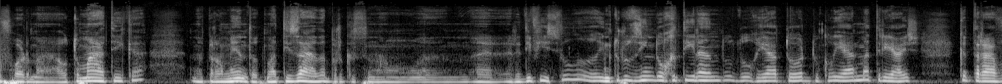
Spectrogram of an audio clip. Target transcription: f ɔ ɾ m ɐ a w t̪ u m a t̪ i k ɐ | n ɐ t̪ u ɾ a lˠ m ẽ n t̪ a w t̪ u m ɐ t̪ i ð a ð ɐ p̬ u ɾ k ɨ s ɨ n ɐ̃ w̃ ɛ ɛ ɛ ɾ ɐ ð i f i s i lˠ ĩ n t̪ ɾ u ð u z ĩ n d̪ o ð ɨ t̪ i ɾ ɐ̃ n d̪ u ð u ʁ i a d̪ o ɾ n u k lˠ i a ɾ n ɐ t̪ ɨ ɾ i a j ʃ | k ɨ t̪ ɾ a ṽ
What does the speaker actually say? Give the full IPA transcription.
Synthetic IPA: f ɔ ɾ m ɐ a w t̪ u m a t̪ i k ɐ | n ɐ t̪ u ɾ a lˠ m ẽ n t̪ a w t̪ u m ɐ t̪ i z a ð ɐ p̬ u ɾ k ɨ s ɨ n ɐ̃ w̃ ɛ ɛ ɛ ɾ ɐ ð i f i s i lˠ ĩ n t̪ ɾ u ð u z ĩ n d̪ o ʁ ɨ t̪ i ɾ ɐ̃ n d̪ u ð u ʁ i a t̪ o ɾ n u k lˠ i a ɾ m ɐ t̪ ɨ ɾ i a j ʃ | k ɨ t̪ ɾ a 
